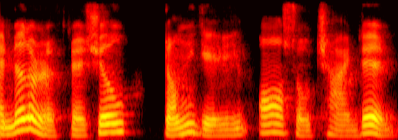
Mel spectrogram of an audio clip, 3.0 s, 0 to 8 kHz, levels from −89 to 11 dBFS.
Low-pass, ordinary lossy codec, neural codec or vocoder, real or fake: 7.2 kHz; Opus, 64 kbps; autoencoder, 22.05 kHz, a latent of 192 numbers a frame, VITS, trained on one speaker; fake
